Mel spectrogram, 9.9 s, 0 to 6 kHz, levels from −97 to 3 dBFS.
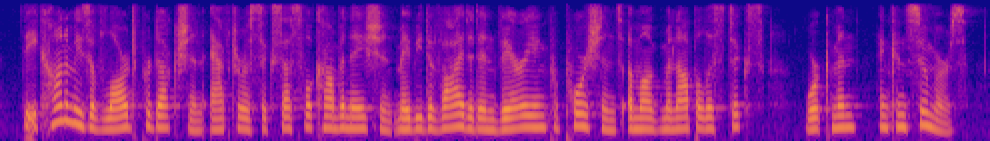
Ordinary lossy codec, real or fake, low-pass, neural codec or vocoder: MP3, 48 kbps; real; 5.4 kHz; none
